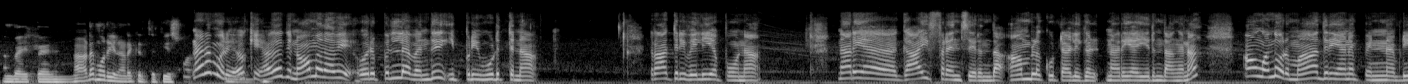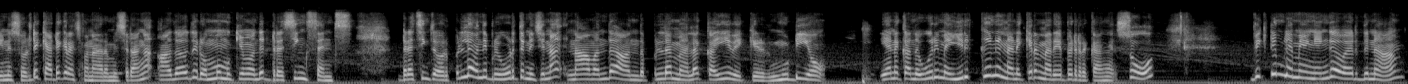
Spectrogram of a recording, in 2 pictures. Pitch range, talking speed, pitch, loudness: 190-275 Hz, 90 wpm, 235 Hz, -20 LUFS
